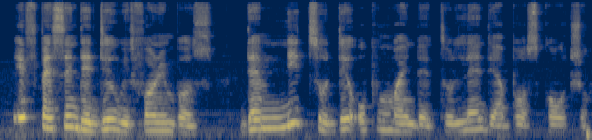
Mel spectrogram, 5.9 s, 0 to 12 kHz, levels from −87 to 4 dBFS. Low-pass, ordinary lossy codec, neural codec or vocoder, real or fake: 10.8 kHz; none; none; real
